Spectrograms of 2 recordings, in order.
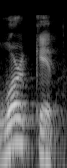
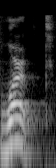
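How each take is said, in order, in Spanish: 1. La terminación no suena como T. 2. La terminación suena como T corta. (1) "Algunos lo han pronunciado como worked, ¿verdad? Pero no" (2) "Como si tuviera una pequeña T"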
